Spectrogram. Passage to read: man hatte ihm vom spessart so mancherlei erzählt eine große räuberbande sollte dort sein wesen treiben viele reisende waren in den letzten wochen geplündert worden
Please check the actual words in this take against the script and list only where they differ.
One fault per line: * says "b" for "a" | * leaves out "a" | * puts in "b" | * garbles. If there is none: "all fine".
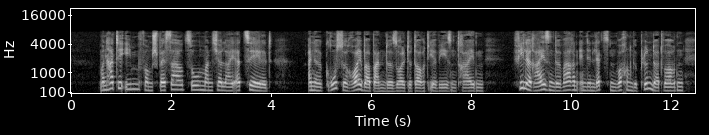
* says "ihr" for "sein"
